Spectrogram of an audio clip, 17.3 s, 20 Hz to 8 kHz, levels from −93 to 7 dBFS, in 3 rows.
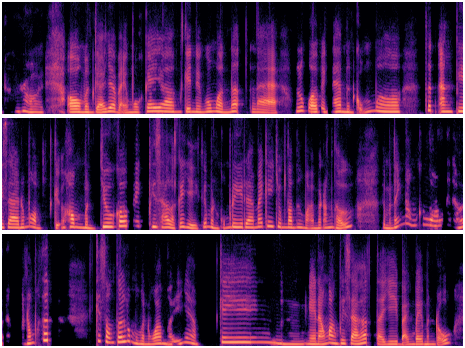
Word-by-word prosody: đúng 230 - -11
rồi, 190 -1 -3 0.3
ồ, 205 +1 +7
mình 195 -2 0
kể 185 +1 +3
cho 245 0 +5
bạn 175 -5 -3
một 190 0 -2
cái, 250 0 +4
ơ, 230 -3 +3
kỷ 220 - +2
niệm 210 -2 -2
của 230 - +1
mình 220 -6 +1
á 250 +1 +3
là 180 -7 0 0.2
lúc 275 +1 -2
ở 215 -3 +7
Việt 220 - -2
Nam 220 0 +1
mình 200 - 0
cũng, 240 +11 -5
ơ, 225 -3 +3 0.3
thích 315 -2 -1
ăn 230 0 +2
pizza, 245 -2 +3
đúng 240 +2 -1
hông? 255 -7 -1 0.2
Kiểu, 200 - -3
hông 255 -1 +2
mình 210 -5 0
chưa 280 0 +6
có 335 +4 +5
biết 340 - -12 0.2
pizza 255 -3 +2
là 230 - +1
cái 280 - 0
gì, 200 -5 +2
cái 275 - -5
mình 245 -9 -2
cũng 210 +6 -9
đi 260 -1 +2
ra 250 -2 +2
mấy 280 +3 -2
cái 325 -1 0
trung 280 -4 -2
tâm 240 -1 +1
thương 240 -2 -3
mại 190 -2 -4
mình 200 +3 -4
ăn 240 +2 -3
thử, 240 +10 0 0.4
thì - - -5
mình 180 - -3
thấy 265 - -3
nó - - -8
hông 380 - -12
có 425 0 -13
ngon 380 -2 0
tí - - -30
nào 210 - -10
hết 245 - -1
á, 385 - -20
mình 215 - -18
hông 240 +3 +1
có - - -17
thích. 465 0 +7 0.6
Cái 405 - -3
xong 350 -6 +1
tới 340 +2 +5
lúc 390 - -3
mà 240 - -1
mình 195 -2 -1
qua 220 +5 +2
Mỹ 200 -1 -3
nha, 285 -7 -2 0.3
cái 330 0 +3
mình 230 -13 -4
ngày 195 -1 +1
nào 185 -1 +3
cũng - - +1
ăn 270 - +3
pizza 230 -2 +2
hết 280 +4 +1
tại 180 - -1
vì 185 0 -1
bạn 180 0 -2
bè 185 0 +1
mình 185 0 -4
rủ, 240 +8 -2
235 Hz, 310 wpm, -19 LUFS, 200-275 Hz, 0.6 s, ồ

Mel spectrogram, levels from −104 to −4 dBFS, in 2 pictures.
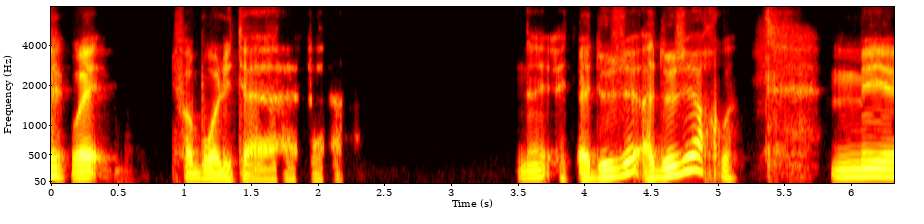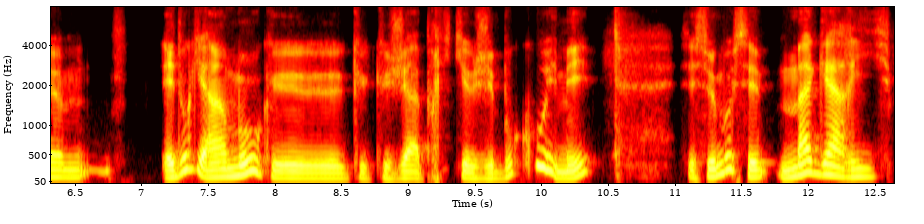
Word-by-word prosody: Ouais, 105 +1 +2 0.5
enfin 90 - -4
bon, 100 0 0
elle 85 - -1
était 85 - -4
à - - -4
à - - -10 0.3
à - - -14 1.3
N 105 - -8
ouais, 115 +2 -5 0.2
à 95 - +3
2 120 - 0
heur - - +1
à 105 - +2
2 145 - +3
heures, 235 -2 +2
quoi. 110 -4 -8 0.7
Mais, 130 +2 +1
hem, 125 - -1 0.5
et - - +5
donc 240 +2 0
il - - +1
y - - +8
a 120 - +6
un 130 - +4
mot 170 +11 +4
que 105 - 0
que 105 - -8
que 100 +1 -9
j'ai 110 +5 0
appris, 105 -4 -5
que 110 -3 0
j'ai 100 +1 -3
beaucoup 190 - -1
aimé. 140 - 0 0.6
C'est - - -7
ce - - -1
mot 245 - +2
c'est: 125 - 0
«Magari». 140 - +3
120 Hz, 190 wpm, -24 LUFS, 105-150 Hz, 1.3 s, y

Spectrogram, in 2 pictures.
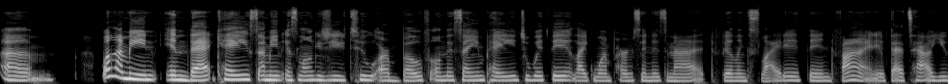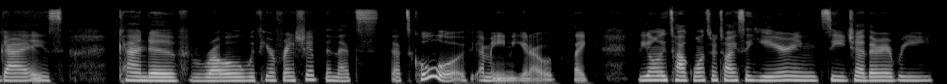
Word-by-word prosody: um, 205 +3 +1 0.5
well, 350 +3 +6
I - - +8
mean, 225 -5 +9
in 210 -2 +7
that 195 +5 +5
case, 225 -1 +4
I 210 - +2
mean, 205 0 +5
as 200 -2 +2
long 205 0 +1
as 195 -1 +2
you 200 -1 +2
2 200 0 0
are 180 0 -1
both 175 +3 -2
on 190 0 -2
the 195 - 0
same 195 0 -1
page 190 +1 -3
with 195 0 -2
it, 200 -1 0
like, 175 -1 -5
1 170 0 -4
person 170 0 -5
is 170 +1 -5
not 160 0 -4
feeling 170 -1 -4
slighted, 180 +6 -5
then 170 -1 -4
fine. 185 +2 -2
If 170 - -6
that's 175 +1 -2
how 185 -1 -3
you 185 +1 -3
guys 175 - -2 0.5
kind 185 -2 +1
of 170 -1 +3
roll 165 +1 0
with 175 +2 -5
your 185 -1 -2
friendship, 185 +4 -3
then 180 -1 -4
that's 165 0 -6
that's 170 - -6
cool. 245 - 0
If, 190 - -10
I - - -4
mean, 95 - -2
you 95 0 -6
know, - - -7 0.2
like, 95 -1 -5
if 190 - -12
you 200 - +3
only 195 0 +2
talk 190 -1 0
once 190 +2 -2
or 200 - 0
twice 190 -1 0
a - - +1
year 185 +1 0
and 185 -1 -2
see 195 - 0
each 185 +2 -5
other 180 -1 +1
every 180 0 -3
185 Hz, 210 wpm, -22 LUFS, 175-200 Hz, 0.5 s, mean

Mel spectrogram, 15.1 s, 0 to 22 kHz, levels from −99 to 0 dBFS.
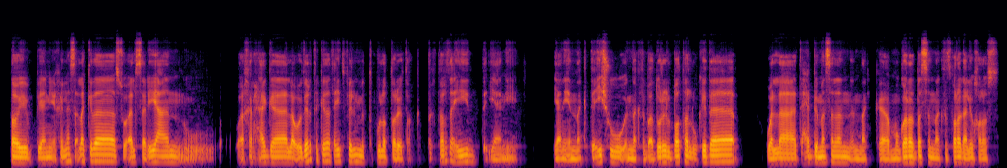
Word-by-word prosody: طيب، 95 -2 +4
يعني 95 0 0
خلّيني 100 +2 -3
أسألك 120 -1 -2
كده 115 -1 +4
سؤال 100 -2 -2
سريعًا 100 -1 +1
و - - -10 0.3
وآخر - - -5
حاجة، 100 0 +1
لو 95 - +2
قدرت 115 +9 0
كده 120 +1 0
تِعيد 110 -1 -3
فيلم 110 0 -1
الطفولة 105 +1 -3
بطريقتك، 85 -4 -4
تختار 105 - -5
تِعيد 110 -3 -2
يعني 75 -1 -7 0.5
يعني 80 -2 -1
إنّك 80 +1 -3
تعيشه 100 -2 0
إنك 80 -1 -1
تبقى - - -1
دور 95 - +1
البطل 105 0 +1
وكده، 110 +5 +4 0.6
والّا 85 0 +3
تحب 100 +4 -3
مثلًا 100 -2 +1
إنك 75 0 -6
مجرد 80 +5 +3
بس 105 - +2
إنّك 85 -3 -3
تتفرج 95 -1 +1
عليه 80 +2 +1
وخلاص؟ 80 -2 -5
100 Hz, 150 wpm, -24 LUFS, 85-105 Hz, 0.6 s, طيب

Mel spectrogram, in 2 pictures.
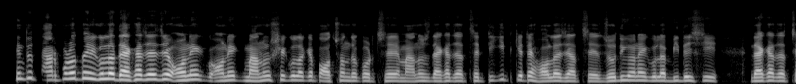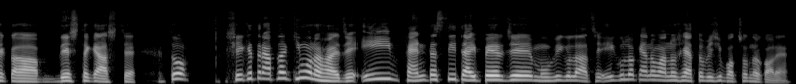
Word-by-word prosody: কিন্তু 265 +3 -1
তারপরও 210 +7 +3
তো, - - +3
এগুলো 255 +1 +8
দেখা 210 +3 +7
যায় 235 0 +8
যে 235 - +8
অনেক, 220 +3 +4 0.2
অনেক 195 +1 +1
মানুষ 190 +5 +1
এগুলাকে 195 -1 0
পছন্দ 170 +4 -1
করছে। 160 0 -4 0.2
মানুষ 165 +4 -2
দেখা 165 +2 0
যাচ্ছে 160 +1 -3
টিকিট 195 +2 -10
কেটে 195 -1 +1
হলে 155 +3 +3
যাচ্ছে, 150 0 -2 0.2
যদিও 195 +4 +1
না - - +2
এগুলা 175 0 +1
বিদেশি 175 0 -2 0.5
দেখা 170 +2 +5
যাচ্ছে 165 +1 -3 0.2
আ - - +2 0.4
দেশ 170 - +1
থেকে 160 -3 -2
আসছে। 130 +2 -10 0.4
তো 255 - 0 0.6
সেক্ষেত্রে 265 +5 -3
আপনার 280 +2 -2
কি 275 - -3
মনে 215 -8 +3
হয়? 160 -2 +3
যে, 160 - -1 0.2
এই 255 - -1 0.3
Fantasy 210 +6 -2
type 195 -1 +1
এর 205 - +5
যে 210 - +4 0.2
মুভি 170 +3 -6
গুলো 190 -1 -3
আছে, 155 +3 -15
এগুলো 220 +4 -7
কেন 210 - -5
মানুষ 190 0 -4
এত 165 - -20
বেশি 175 +2 -8
পছন্দ 150 0 -9
করে? 95 -3 -9
185 Hz, 195 wpm, -22 LUFS, 165-210 Hz, 0.6 s, এগুলো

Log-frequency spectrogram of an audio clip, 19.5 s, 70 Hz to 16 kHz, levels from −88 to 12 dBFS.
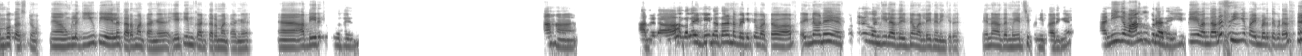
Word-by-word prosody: ரொம்ப 200 +3 -2
கஷ்டம். 175 -2 -9 0.2
அ - - 0 0.2
உங்களுக்கு 205 +1 -4
U-P-I 245 -4 +2
ல 230 - 0
தரமாட்டாங்க 170 -4 -2 0.3
A-T-M 220 +2 -5
கார்ட் 175 -1 -4
தரமாட்டாங்க. 155 -2 -5 0.6
ஆ - - +1 0.3
அப்பிடி 205 +3 0
இருக்கும் 225 -1 -11
போது 190 -1 -10 3.0
ஆஹா! 220 -6 0 1.2
அடடா! 175 -1 0 0.2
அதெல்லாம் 250 +4 +4
இல்லேன்னா 265 +2 +2
தான் 275 -1 +6
நம்ம 225 -3 0
எடுக்க 215 +2 -4
மாட்டோம். 195 -1 0 0.4
இன்னோன்னு 280 +4 +2 0.3
கூட்டுறவு 325 0 -7
வங்கியில 240 -2 +1
அது 205 -1 -2
இன்னும் 205 0 -4
வரலைன்னு 180 0 -4
நினைக்கிறேன். 155 0 -10 0.4
ஏன்னா, 200 +1 -3
அத 185 - -4
முயற்சி 180 0 -6
பண்ணி 175 -1 -8
பாருங்க. 170 +4 -2 0.5
அ - - +7
நீங்க 310 +1 +3
வாங்கக்கூடாது. 280 -8 +5 0.2
U-P-I 285 +4 -1
வந்தாலும் 240 +6 +3
நீங்க 320 0 0
பயன்படுத்தக்கூடாது. 220 0 -2
210 Hz, 125 wpm, -19 LUFS, 180-250 Hz, 3.0 s, அ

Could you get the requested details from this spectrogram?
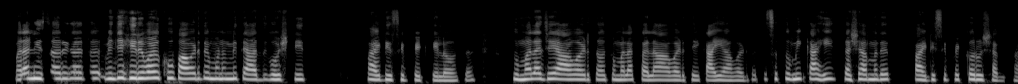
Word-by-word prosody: मला 240 +4 +2
निसर्गात 275 0 +2
म्हणजे 265 +3 +4
हिरवळ 290 +1 +7
खूप 290 -1 +1
आवडते 260 +2 +3
म्हणून 255 -1 +4
मी 260 - +4
त्या 235 -3 +2
गोष्टीत 230 +1 -1 0.6
पार्टिसिपेट 215 -3 -2
केलं 185 -2 -3
होतं. 185 +2 -7 0.4
तुम्हाला 240 +3 +3
जे 260 0 +1
आवडतं 230 -2 0
तुम्हाला 220 0 -2
कला 205 0 -2
आवडते, 200 0 -5
काही 195 +1 -2
आवडतं 190 +2 -7
तसं 255 +1 -10
तुम्ही 250 +1 +2
काही 245 0 0
कशामध्ये 230 0 0 0.3
पार्टिसिपेट 220 +1 -4
करू 225 -2 +1
शकता. 185 -4 -10
230 Hz, 165 wpm, -23 LUFS, 210-260 Hz, 0.6 s, हिरवळ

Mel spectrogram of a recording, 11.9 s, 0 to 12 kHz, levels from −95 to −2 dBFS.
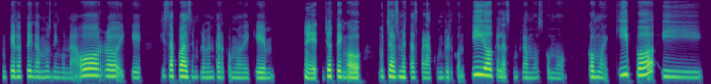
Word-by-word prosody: que 205 -1 0
no 200 -1 -3
tengamos 195 -1 -5
ningún 175 -3 -15
ahorro". 230 0 +2
Y - - -12
que, 180 -1 -9 0.3
quizá 215 0 0
puedas 210 -1 +5
implementar 185 0 -10
como 175 -1 -11
de 170 0 -12
que: 175 +1 -5 0.5
"Eh, 165 -6 -1
yo 220 +4 +4
tengo 185 - +1 0.3
muchas 210 -1 +1
metas 185 -2 -3
para 170 -2 -8
cumplir 180 +2 -13
contigo. 270 -1 +4
Que - - -12
las 95 -2 -7
cumplamos 180 0 -13
como 165 -2 -16 0.4
como 190 -3 -1
equipo. 260 +2 +3
Y 190 -3 -8
190 Hz, 140 wpm, -21 LUFS, 180-215 Hz, 0.5 s, puedas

